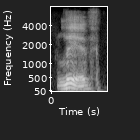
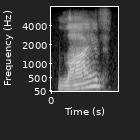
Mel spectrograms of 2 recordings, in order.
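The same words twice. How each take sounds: First: The vowel sounds like 'ih', as in pig. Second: The vowel sounds like 'eye', as in white. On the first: It is the verb. "as in pink, pig, is the verb" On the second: It is the adjective, as in alive.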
